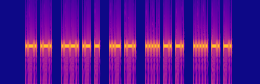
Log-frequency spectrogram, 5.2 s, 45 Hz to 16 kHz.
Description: Morse code, heard as a keyed tone, about 44 wpm, 690 Hz. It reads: RR PAT UR 5NN 5NN
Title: SOTA QSO Practice 40wpm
